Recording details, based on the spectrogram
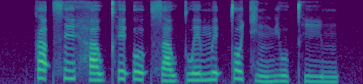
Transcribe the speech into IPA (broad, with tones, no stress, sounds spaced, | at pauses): k a˦ ʔ s ẽ˦ h a˧ w kʰ e˦ ʔ o˨ ʔ s a˧ w t̪ w e˧ m e˦ ʔ t̪ ɔ˥˧ t͡ɕ ə˨˩ ŋ m j u˨˩ t̪ʰ i˨˩ m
